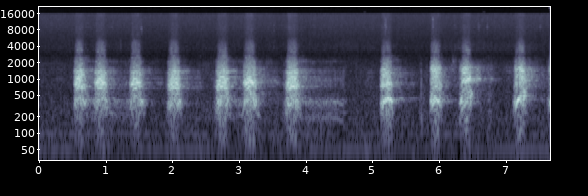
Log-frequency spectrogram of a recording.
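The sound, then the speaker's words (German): A dog barks repeatedly in quick bursts, often in pairs, loud, with a short pause midway before the barking resumes. No one speaks. “Nun hör endlich auf zu bellen.”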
